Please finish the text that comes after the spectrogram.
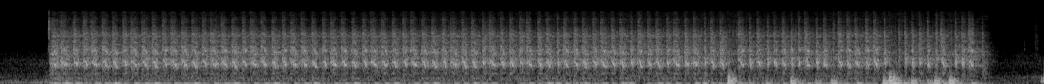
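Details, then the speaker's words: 2000 Kawasaki ZX6R during rebuild, cranking with starter fluid and butterflies open: steady fast starter whirring for nine seconds with a few weak pops near the end; won't start; owner says there seems to be no gas coming from the fuel pump. "okay that's with just starter fluid there seems to be no gas going from that filter not filter uh from the pump"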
